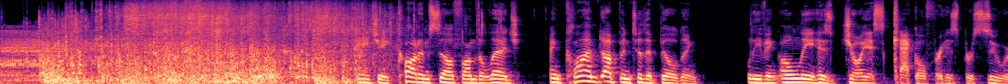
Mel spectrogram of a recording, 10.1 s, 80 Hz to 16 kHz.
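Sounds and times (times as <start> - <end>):
bridge collapsing and crashing into street: 0.4 - 5.0
rumbling shattering debris tumbling down from a collapsing bridge: 0.4 - 5.1
speech: 3.6 - 10.0.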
